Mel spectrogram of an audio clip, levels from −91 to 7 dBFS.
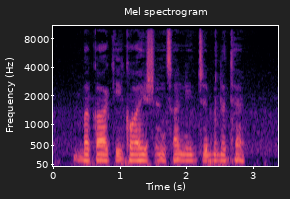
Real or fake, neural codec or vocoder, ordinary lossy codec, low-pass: real; none; Opus, 64 kbps; 9.9 kHz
